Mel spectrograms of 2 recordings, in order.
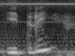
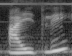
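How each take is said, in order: First: The first vowel is a short ih sound. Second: The first vowel sounds like the word eye. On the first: The speaker calls it wrong. "not idli" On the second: The speaker calls it right. "the I in idli is pronounced like I"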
